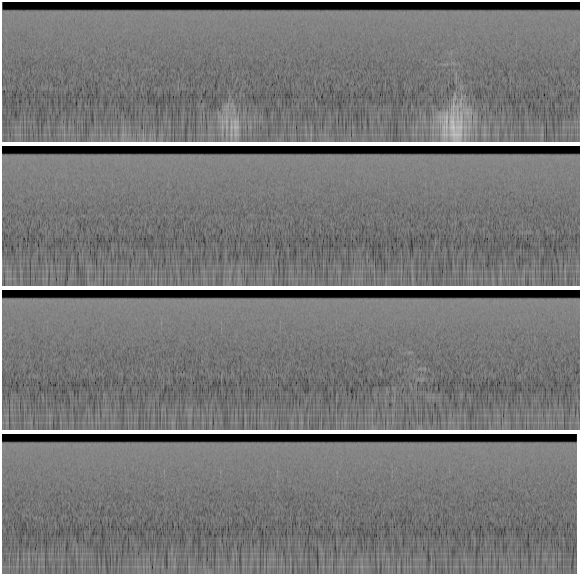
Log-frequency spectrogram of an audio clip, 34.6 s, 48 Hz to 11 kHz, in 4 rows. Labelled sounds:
6.5	6.7	humpback whale, 0.93 to 1.1 kHz

